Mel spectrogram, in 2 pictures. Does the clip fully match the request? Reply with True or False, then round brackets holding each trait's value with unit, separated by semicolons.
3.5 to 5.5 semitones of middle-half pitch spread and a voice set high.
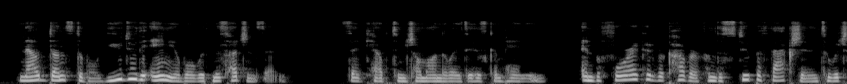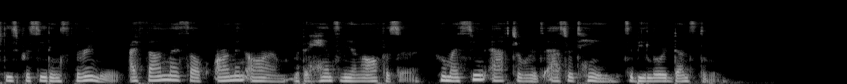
False (3.8 semitones; 165 Hz)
